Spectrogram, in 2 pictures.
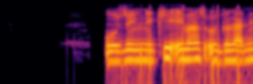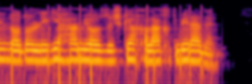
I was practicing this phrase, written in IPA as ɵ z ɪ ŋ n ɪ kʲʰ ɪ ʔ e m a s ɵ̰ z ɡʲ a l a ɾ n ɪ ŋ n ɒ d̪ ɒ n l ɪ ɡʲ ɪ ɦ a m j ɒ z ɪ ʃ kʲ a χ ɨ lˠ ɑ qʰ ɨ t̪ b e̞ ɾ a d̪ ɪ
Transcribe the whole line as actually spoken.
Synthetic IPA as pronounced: ɵ z ɪ ŋ n ɪ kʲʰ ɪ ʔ e m a s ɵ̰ z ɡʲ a l a ɾ n ɪ ŋ n ɒ d̪ ɒ n l ɪ ɡʲ ɪ ɦ a m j ɒ z ɪ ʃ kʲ a χ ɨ lˠ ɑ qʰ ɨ t̪ b e̞ ɾ a d̪ ɪ

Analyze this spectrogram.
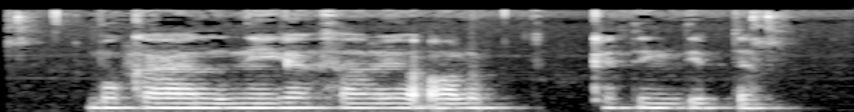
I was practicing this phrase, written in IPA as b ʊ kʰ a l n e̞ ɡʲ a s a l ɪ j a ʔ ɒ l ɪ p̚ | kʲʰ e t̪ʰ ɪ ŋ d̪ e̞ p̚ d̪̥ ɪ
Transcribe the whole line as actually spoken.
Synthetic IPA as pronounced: b ʊ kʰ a l n e̞ ɡʲ a s a ɾ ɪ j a ʔ ɒ l ɪ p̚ | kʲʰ e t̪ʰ ɪ ŋ d̪ e̞ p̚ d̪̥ ɪ

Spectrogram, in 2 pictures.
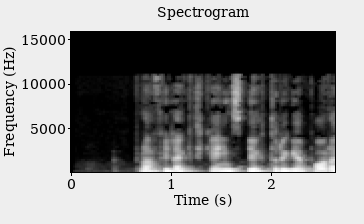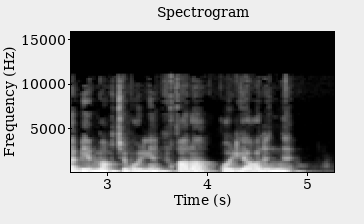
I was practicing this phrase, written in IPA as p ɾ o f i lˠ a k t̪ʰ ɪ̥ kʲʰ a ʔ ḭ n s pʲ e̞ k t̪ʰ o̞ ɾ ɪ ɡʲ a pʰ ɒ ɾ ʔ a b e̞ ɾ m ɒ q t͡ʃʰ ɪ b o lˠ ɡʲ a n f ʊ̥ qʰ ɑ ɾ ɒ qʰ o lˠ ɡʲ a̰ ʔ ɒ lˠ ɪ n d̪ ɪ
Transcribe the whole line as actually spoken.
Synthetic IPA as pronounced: p ɾ o f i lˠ a k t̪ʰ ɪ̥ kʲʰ a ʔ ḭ n s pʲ e̞ k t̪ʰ o̞ ɾ ɪ ɡʲ a pʰ ɒ ɾ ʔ a b e̞ ɾ m ɒ q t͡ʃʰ ɪ b o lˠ ɡʲ a n f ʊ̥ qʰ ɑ ɾ ɒ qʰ o lˠ ɡʲ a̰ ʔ ɒ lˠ ɪ n d̪ ɪ

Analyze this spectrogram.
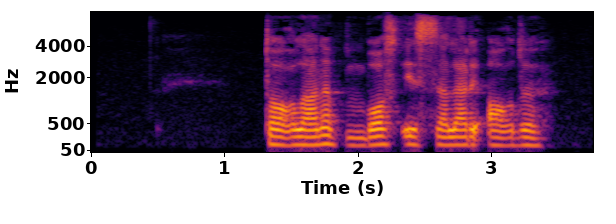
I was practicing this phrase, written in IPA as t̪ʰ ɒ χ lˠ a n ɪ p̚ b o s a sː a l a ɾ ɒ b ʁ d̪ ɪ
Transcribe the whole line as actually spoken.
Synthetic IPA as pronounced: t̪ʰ ɒ ʁ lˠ a n ɪ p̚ b ɒ s e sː a l a ɾ ɒ ʁ d̪ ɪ

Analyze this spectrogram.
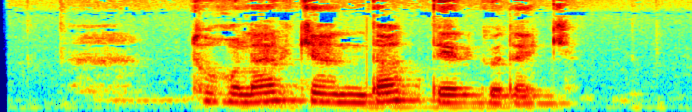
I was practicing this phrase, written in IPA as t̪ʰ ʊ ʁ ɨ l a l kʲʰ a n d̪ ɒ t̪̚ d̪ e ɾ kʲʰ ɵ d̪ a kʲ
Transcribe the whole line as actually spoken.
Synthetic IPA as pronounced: t̪ʰ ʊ ʁ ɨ l a ɾ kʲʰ a n d̪ ɒ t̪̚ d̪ e ɾ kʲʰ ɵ d̪ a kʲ

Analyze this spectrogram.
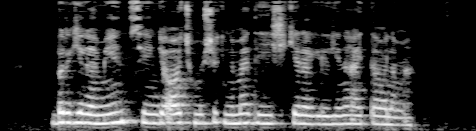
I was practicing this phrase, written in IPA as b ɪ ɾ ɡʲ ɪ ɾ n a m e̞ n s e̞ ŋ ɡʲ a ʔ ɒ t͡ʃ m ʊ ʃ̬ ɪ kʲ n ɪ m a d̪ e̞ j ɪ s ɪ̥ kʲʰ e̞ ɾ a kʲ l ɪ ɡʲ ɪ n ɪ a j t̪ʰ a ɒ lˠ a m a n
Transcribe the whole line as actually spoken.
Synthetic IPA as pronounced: b ɪ ɾ ɡʲ ɪ n a m e̞ n s e̞ ŋ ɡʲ a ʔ ɒ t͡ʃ m ʊ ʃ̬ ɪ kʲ n ɪ m a d̪ e̞ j ɪ ʃ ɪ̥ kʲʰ e̞ ɾ a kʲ l ɪ ɡʲ ɪ n ɪ a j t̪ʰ a ɒ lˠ a m a n

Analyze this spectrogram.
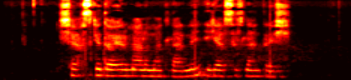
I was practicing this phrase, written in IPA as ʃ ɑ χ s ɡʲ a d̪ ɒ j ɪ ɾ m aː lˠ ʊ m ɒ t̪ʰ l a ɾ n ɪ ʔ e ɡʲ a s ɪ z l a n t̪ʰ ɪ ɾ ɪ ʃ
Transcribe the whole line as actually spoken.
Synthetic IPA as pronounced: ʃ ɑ χ s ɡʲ a d̪ ɒ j ɪ ɾ m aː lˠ ʊ m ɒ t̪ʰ l a ɾ n ɪ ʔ e ɡʲ a s ɪ z l a n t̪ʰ ɪ ɾ ɪ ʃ

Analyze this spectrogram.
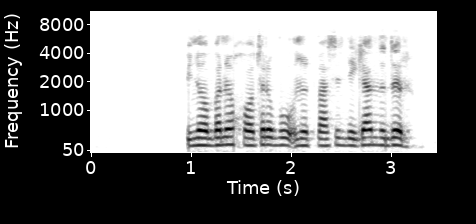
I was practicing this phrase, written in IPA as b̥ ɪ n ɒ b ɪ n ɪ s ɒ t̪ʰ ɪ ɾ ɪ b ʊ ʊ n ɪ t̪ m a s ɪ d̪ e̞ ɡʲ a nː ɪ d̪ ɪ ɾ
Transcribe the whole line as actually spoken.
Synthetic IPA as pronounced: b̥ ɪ n ɒ b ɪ n ɪ χ ɒ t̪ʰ ɪ ɾ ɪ b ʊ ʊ n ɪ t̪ m a s ɪ d̪ e̞ ɡʲ a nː ɪ d̪ ɪ ɾ

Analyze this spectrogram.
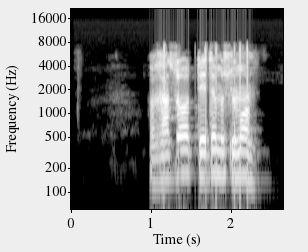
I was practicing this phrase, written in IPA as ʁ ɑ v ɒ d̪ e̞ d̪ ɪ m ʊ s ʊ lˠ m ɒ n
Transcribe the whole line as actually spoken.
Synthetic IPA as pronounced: ʁ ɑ z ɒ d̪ e̞ d̪ ɪ m ʊ s ʊ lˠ m ɒ n

